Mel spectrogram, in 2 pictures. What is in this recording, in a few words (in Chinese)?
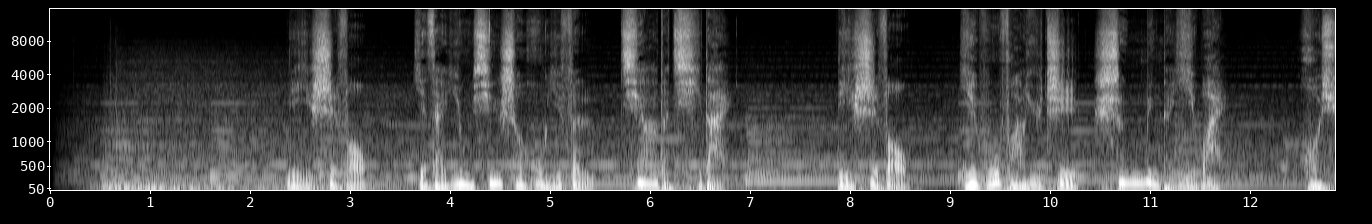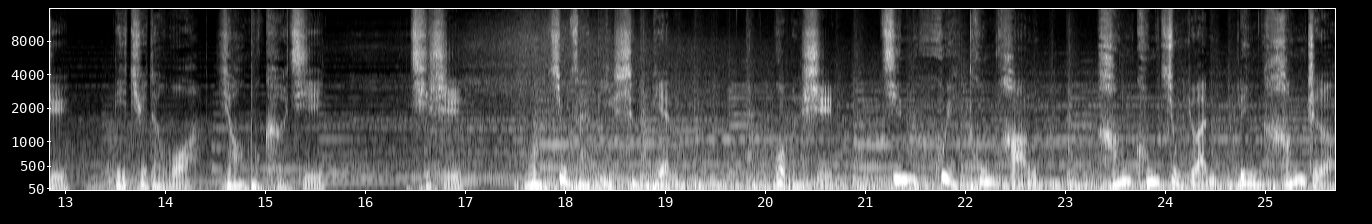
男 宣传片 磁性温厚; 金汇通航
